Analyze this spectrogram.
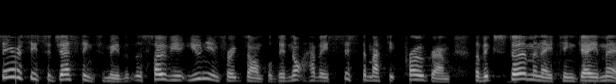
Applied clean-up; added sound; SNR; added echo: none; none; none; none.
